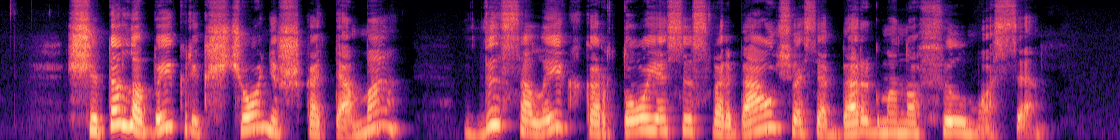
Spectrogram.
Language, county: Lithuanian, Panevėžys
